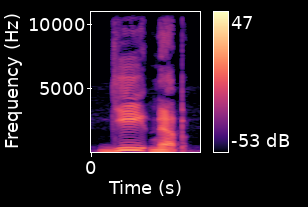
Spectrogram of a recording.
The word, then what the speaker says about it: guinep: She goes, it's pronounced guinep.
